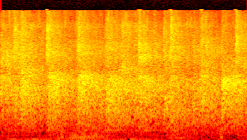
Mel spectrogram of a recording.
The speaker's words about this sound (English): Thanks to everyone who's joined us today. Give yourself a little round of applause for being here.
